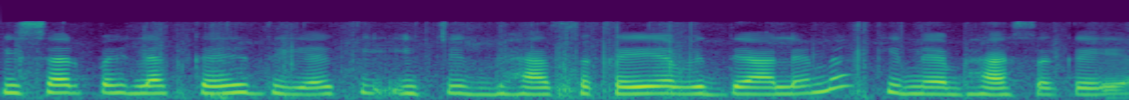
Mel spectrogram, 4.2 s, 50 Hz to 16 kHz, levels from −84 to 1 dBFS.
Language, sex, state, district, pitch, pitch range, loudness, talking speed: Maithili, female, Bihar, Madhepura, 225 Hz, 210-245 Hz, -18 LUFS, 255 wpm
